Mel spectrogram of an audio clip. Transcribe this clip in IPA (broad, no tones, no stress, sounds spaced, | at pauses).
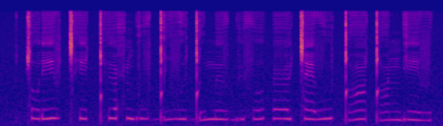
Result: ǀ o ɾ e v ǀʰ e ǃʰ ø ħ ŋ ɡ u v ɡ͡ǃ i v ɯ ɡ͡ǃ ɯ m ø v b y f o | ʕ y ǀ æ v u ɡ͡ǃ ɑ ɡ͡ǃ ɑ ŋ ɡ e v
